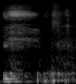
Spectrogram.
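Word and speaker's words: ich: بالالماني اخ ناخد بالنا هي اخ بننطقها كده اخ يعني انا انا انا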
